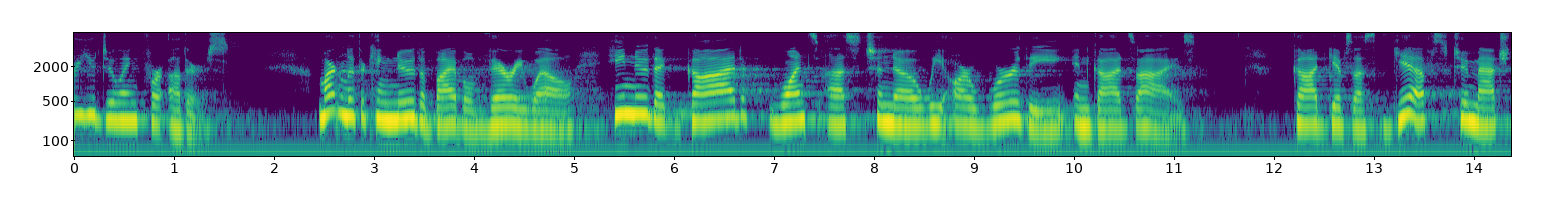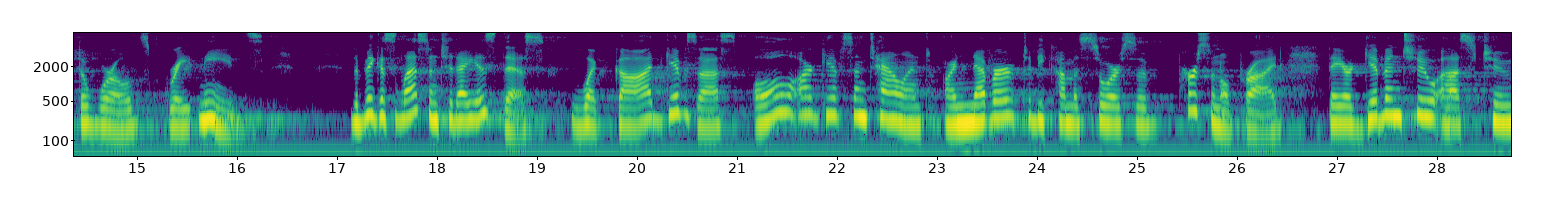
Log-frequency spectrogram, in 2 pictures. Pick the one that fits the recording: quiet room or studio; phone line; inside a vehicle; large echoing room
large echoing room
